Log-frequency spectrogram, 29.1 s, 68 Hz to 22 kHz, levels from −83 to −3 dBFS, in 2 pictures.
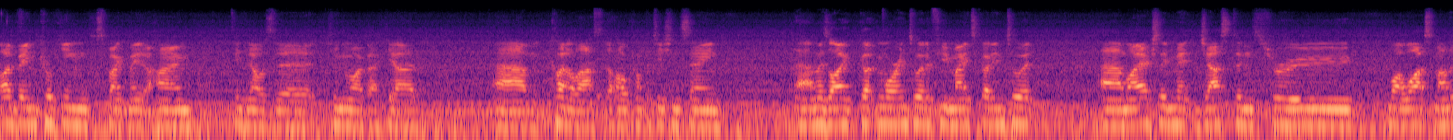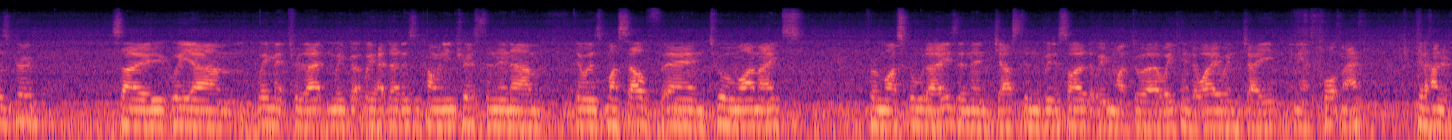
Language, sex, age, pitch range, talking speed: English, male, 20-39, 110-130 Hz, 200 wpm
